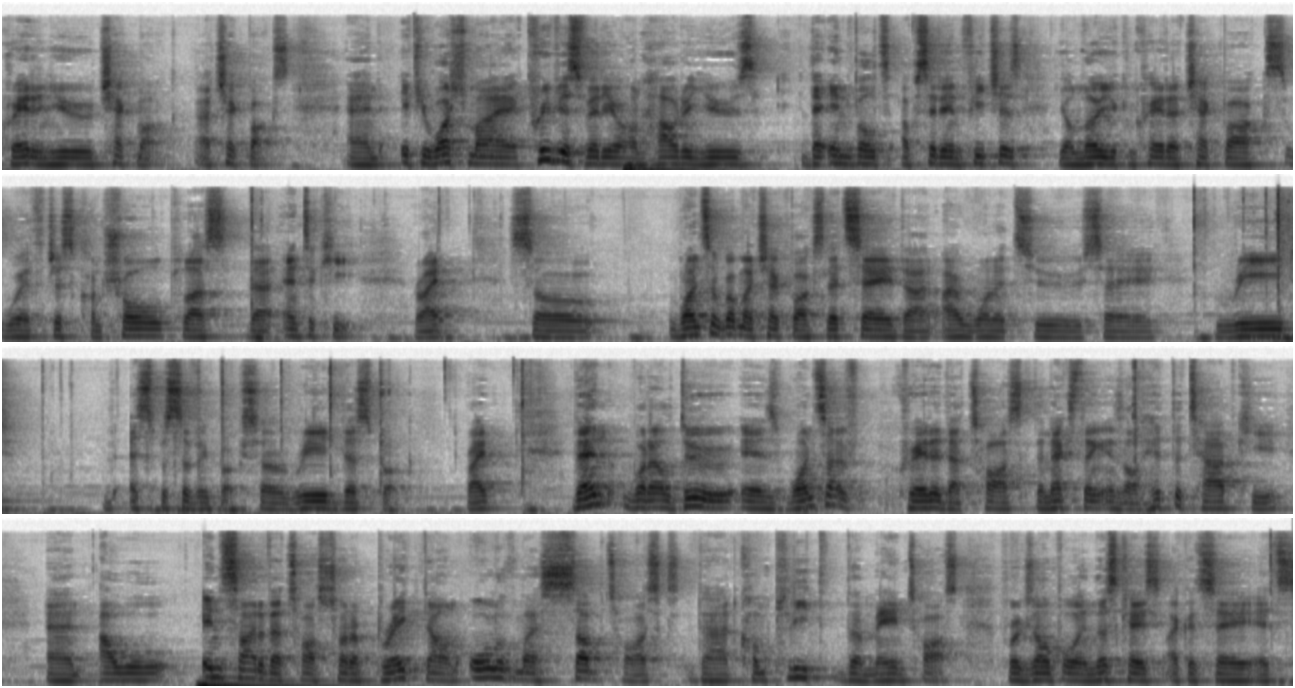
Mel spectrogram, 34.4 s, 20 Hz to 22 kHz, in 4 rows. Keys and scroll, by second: 10.2 ctrl+Return, 12.2 ctrl+z, 17.0 space, 19.4 BackSpace, 19.7 Return, 24.7 Return, 24.8 Tab, 29.8 Tab, 33.8 Tab, 34.2 shift+r.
